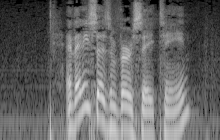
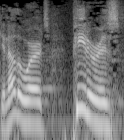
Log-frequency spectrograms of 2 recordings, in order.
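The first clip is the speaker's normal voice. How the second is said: ordinary talk, nothing marked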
